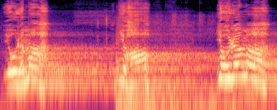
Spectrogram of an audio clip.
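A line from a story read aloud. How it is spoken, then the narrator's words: Strained, painful shout. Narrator (Chinese): 这声大叫几乎撕裂了我的声带，胸部一阵剧痛，又喊了起来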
